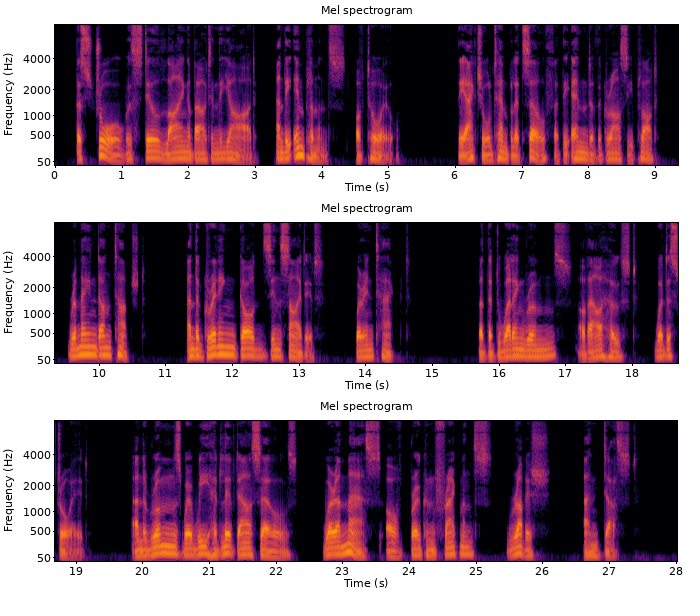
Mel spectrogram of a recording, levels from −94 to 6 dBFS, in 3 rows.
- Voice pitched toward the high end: No, very low, 95 Hz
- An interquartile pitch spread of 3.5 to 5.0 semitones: Yes, average, 3.9 semitones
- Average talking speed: No, slow, 130 wpm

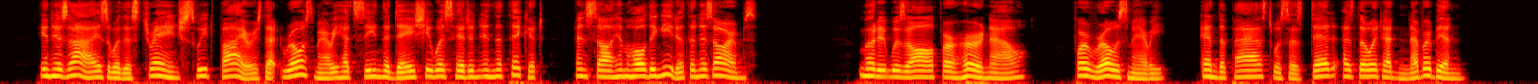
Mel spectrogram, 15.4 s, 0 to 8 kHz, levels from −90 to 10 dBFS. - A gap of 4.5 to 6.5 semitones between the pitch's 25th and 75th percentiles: No, average, 3.6 semitones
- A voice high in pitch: No, medium, 180 Hz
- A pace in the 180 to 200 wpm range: Yes, average, 190 wpm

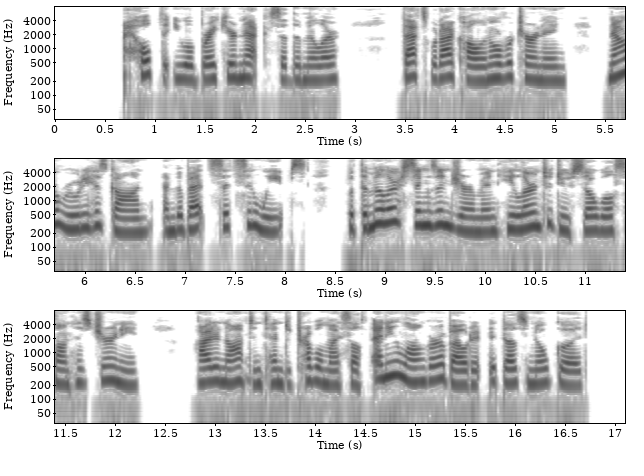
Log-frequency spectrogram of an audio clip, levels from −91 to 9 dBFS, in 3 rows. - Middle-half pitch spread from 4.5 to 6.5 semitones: No, average, 2.8 semitones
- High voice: Yes, high, 230 Hz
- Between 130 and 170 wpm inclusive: No, average, 195 wpm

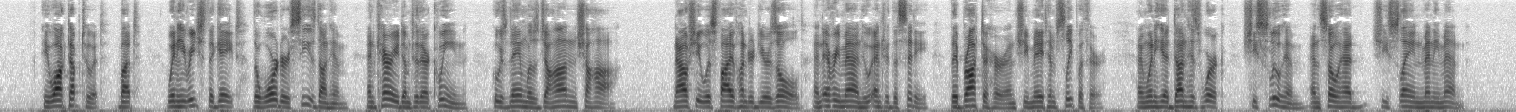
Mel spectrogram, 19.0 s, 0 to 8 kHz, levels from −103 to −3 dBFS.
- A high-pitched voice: No, medium, 140 Hz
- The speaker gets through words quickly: Yes, fast, 220 wpm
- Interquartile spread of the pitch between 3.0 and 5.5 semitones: No, narrow, 2.4 semitones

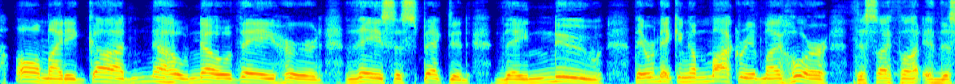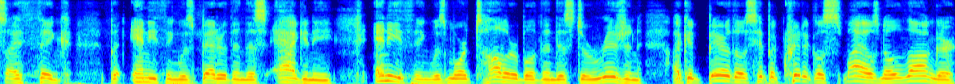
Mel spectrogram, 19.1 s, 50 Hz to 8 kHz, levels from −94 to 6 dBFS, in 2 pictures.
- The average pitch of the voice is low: Yes, low, 130 Hz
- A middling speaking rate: Yes, average, 175 wpm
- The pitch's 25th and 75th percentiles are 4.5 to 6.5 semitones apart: No, average, 3.5 semitones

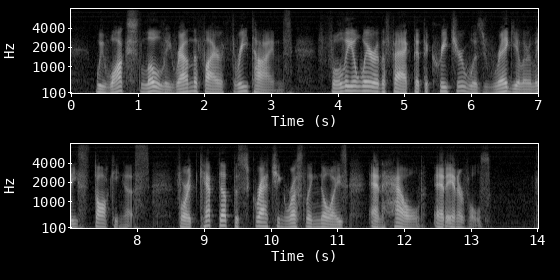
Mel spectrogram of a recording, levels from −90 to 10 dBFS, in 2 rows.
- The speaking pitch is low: Yes, low, 125 Hz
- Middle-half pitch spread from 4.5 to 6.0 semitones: Yes, wide, 5.5 semitones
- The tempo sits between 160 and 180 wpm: No, slow, 135 wpm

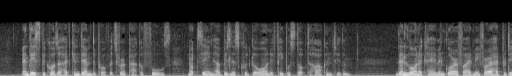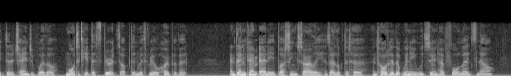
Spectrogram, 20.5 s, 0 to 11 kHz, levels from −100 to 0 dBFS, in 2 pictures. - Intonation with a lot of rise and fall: No, average, 2.9 semitones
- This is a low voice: No, high, 200 Hz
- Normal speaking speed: No, fast, 215 wpm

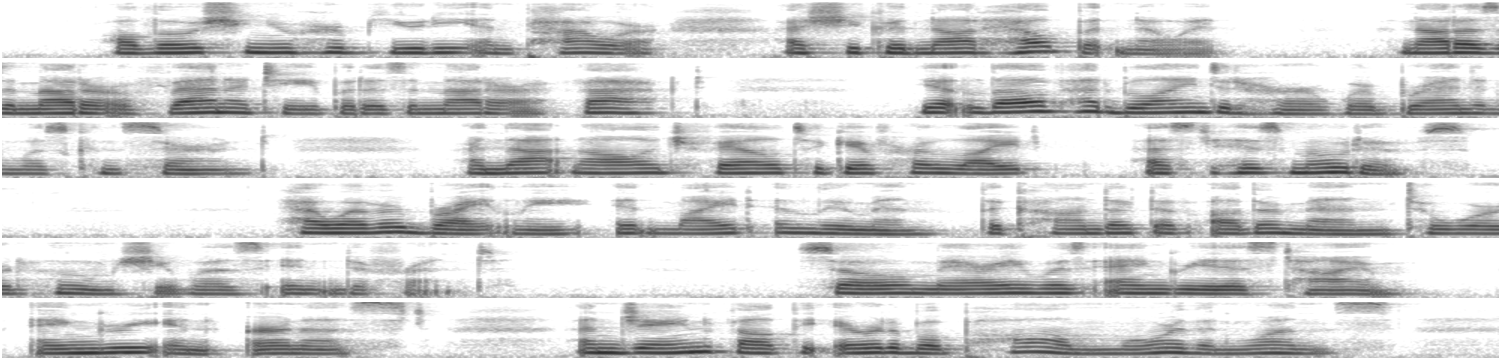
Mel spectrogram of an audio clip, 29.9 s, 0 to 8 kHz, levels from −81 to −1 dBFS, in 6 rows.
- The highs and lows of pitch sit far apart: No, average, 2.7 semitones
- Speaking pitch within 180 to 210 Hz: Yes, medium, 185 Hz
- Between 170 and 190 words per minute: No, average, 160 wpm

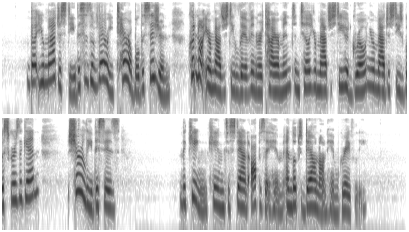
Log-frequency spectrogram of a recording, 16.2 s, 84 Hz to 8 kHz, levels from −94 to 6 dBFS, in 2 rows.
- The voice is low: No, high, 230 Hz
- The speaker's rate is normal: Yes, average, 160 wpm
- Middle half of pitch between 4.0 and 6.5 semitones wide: Yes, average, 5.0 semitones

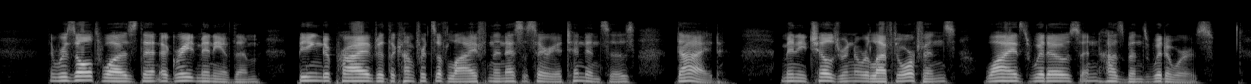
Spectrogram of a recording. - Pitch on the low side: No, medium, 145 Hz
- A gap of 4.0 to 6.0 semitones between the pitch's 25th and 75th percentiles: No, average, 3.4 semitones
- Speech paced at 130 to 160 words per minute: Yes, average, 150 wpm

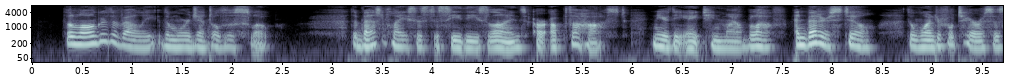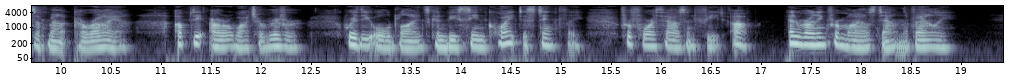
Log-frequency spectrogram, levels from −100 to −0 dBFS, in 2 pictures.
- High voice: No, medium, 150 Hz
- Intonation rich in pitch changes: No, average, 3.2 semitones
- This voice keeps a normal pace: Yes, average, 180 wpm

